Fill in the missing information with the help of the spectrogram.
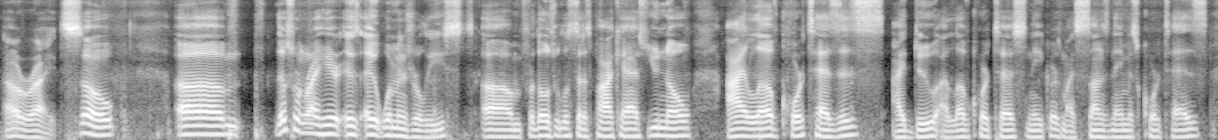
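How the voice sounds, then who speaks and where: A man's voice: lowish voice, steady tone, a little slow, clean tone, no room sound. An American man from California hosting a podcast, chatting casually and informally with plenty of slang. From California, United States. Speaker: podcast host. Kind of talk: casual solo podcast chat about sneakers.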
